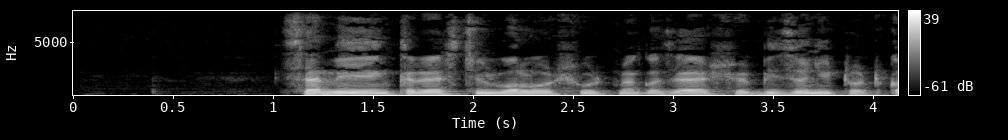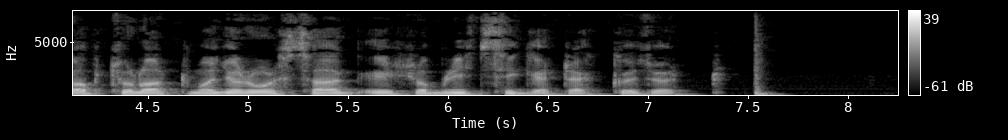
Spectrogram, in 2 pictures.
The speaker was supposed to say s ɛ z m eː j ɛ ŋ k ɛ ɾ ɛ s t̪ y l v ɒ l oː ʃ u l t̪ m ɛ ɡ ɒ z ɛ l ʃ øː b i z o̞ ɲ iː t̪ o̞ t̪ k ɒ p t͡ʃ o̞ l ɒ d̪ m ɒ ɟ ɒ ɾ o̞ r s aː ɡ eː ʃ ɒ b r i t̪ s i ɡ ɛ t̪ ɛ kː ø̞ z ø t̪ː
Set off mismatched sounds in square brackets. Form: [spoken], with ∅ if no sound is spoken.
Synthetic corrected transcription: s ɛ [∅] m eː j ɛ ŋ k ɛ ɾ ɛ s t̪ y l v ɒ l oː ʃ u l t̪ m ɛ ɡ ɒ z ɛ l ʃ øː b i z o̞ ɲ iː t̪ o̞ t̪ k ɒ p t͡ʃ o̞ l ɒ [t̪] m ɒ ɟ ɒ ɾ o̞ r s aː ɡ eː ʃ ɒ b r i t̪ s i ɡ ɛ t̪ ɛ kː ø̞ z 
